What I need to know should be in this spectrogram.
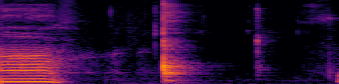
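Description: A dart thuds into a dartboard.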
